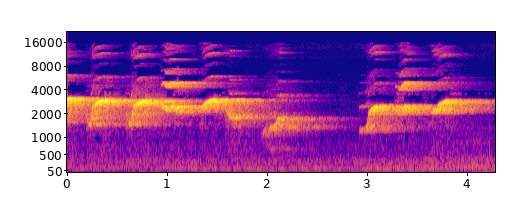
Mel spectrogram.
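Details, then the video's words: Cockatiel song said to stimulate mating: a string of clear, stepped whistled phrases that dip and rise, a brief pause, then two more rising whistles. "Cocktail stimulating sounds for mating"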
